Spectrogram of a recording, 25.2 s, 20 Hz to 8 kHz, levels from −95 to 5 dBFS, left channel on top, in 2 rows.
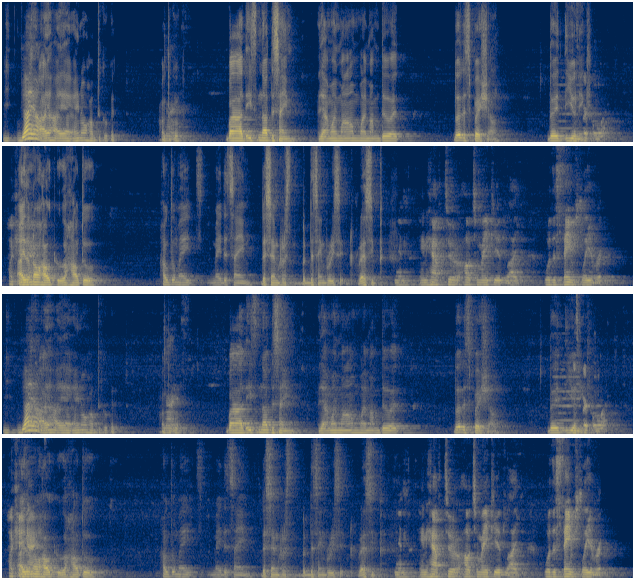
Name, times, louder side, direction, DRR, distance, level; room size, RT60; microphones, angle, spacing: voice 1, 0.0-2.1 3.2-3.5 4.5-5.8 6.3-7.9 9.0-9.9 10.9-11.6 12.9-14.4 15.8-16.4 16.7-19.4 19.7-20.1, left 3 dB, 50° left, 0.6 m, -25 dB
voice 2, 3.1-3.6 11.1-12.1 12.7-13.5 20.5-23.0 23.5-24.6, right 3 dB, 40° right, 0.8 m, -30 dB
24.0 x 12.0 x 2.9 m
head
